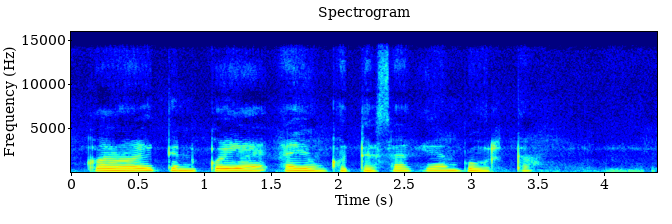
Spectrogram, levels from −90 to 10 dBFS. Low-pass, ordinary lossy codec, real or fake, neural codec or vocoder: 14.4 kHz; none; fake; codec, 44.1 kHz, 2.6 kbps, SNAC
